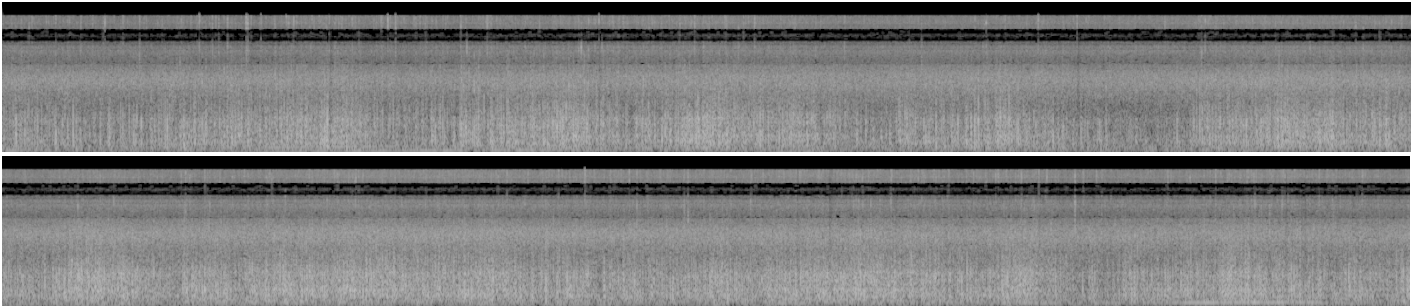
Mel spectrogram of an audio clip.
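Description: Heavy rain pouring down, a steady dense hiss of drops splashing on wet pavement and puddles.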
